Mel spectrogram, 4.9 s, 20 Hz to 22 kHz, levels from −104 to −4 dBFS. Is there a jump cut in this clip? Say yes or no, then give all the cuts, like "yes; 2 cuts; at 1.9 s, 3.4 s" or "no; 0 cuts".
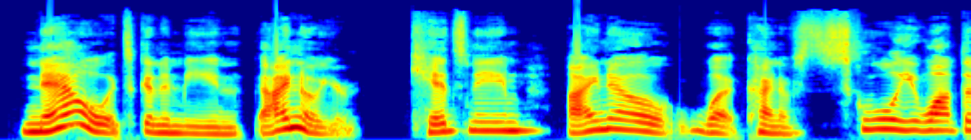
yes; 1 cut; at 1.2 s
